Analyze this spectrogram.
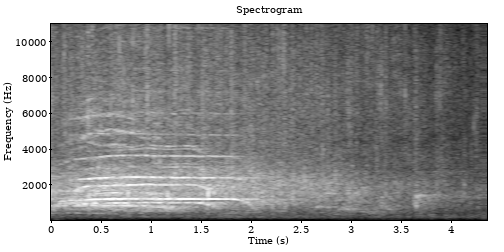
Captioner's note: audience cheering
